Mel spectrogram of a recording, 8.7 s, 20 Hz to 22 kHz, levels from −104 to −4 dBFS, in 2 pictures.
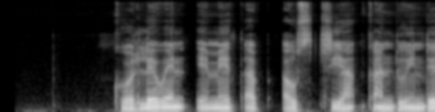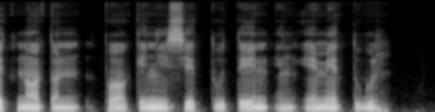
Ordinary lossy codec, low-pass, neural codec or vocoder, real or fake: none; 19.8 kHz; none; real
